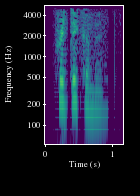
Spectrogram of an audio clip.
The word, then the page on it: predicament: prı’dıkəmənt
